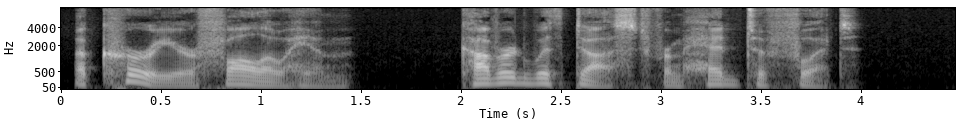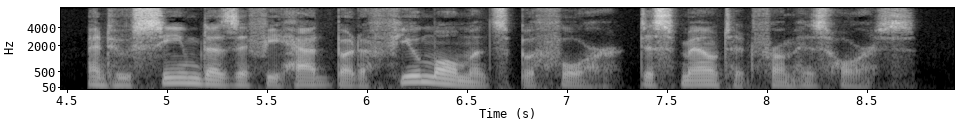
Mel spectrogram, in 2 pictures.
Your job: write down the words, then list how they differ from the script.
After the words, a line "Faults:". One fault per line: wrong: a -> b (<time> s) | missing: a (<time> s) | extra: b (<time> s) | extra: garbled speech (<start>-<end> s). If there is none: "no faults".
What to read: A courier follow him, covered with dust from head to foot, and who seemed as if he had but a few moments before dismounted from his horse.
A courier follow him, covered with dust from head to foot, and who seemed as if he had but a few moments before dismounted from his horse.
Faults:
no faults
